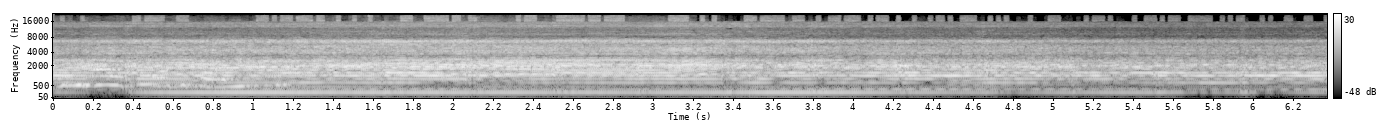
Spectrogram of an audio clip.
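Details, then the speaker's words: Fire station alarm system with 7002T horns, unsilenced after reactivation: several loud horns blaring together in steady, slightly pulsing tone with mixed pitches; horns sounding normally. "So I'm gonna unsilence this and make it so you can hear. So all the alarms have different pitches. There it goes."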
